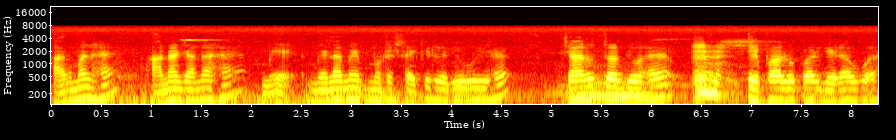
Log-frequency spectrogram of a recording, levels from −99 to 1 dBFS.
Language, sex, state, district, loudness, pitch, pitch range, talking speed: Hindi, male, Bihar, Katihar, -20 LUFS, 130 Hz, 125-145 Hz, 150 wpm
